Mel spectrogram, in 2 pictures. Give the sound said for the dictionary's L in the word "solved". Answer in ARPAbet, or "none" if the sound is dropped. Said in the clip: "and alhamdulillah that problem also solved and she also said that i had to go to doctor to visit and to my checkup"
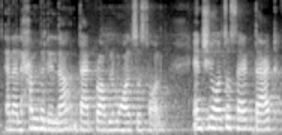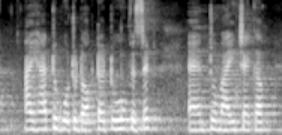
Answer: L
